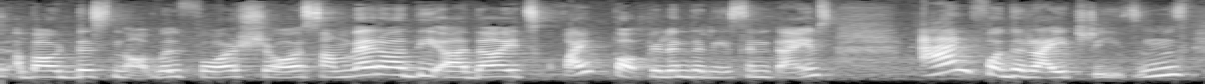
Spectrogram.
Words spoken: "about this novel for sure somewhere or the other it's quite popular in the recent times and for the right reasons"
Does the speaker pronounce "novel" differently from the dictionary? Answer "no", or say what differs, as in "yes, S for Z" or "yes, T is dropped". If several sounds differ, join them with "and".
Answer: no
